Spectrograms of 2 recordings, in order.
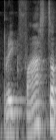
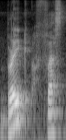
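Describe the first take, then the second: First: The second syllable has a full 'fast' vowel. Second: The second syllable has a reduced 'fust' vowel. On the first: The speaker calls it wrong. "ബ്രേക്ക്ഫാസ്റ്റ് എന്നല്ല പറയുന്നത്" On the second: The speaker calls it right. "ബ്രേക്ക് ഫസ്റ്റ് എന്നാണ് പറയുന്നത്"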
